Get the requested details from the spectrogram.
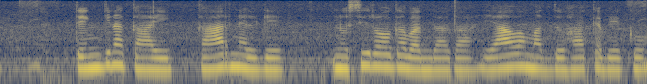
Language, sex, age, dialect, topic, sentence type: Kannada, female, 18-24, Coastal/Dakshin, agriculture, question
